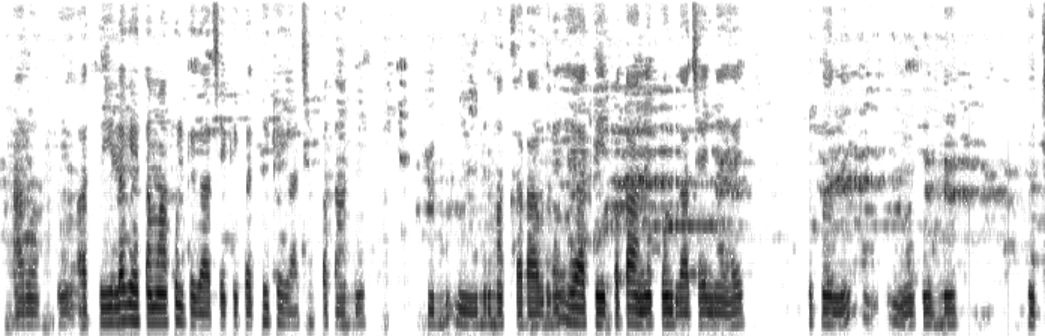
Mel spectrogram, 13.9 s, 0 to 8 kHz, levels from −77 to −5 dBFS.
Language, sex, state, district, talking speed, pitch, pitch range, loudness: Maithili, male, Bihar, Samastipur, 115 wpm, 120 Hz, 115-140 Hz, -18 LUFS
